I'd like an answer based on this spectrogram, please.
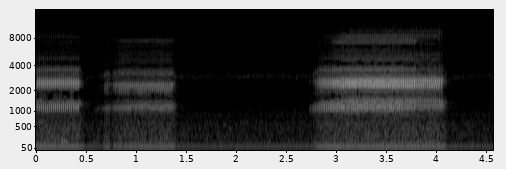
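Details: Frogs at night giving harsh buzzy croaks in bursts, two shorter ones close together, a pause, then a longer loud croak over a faint steady high background tone.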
